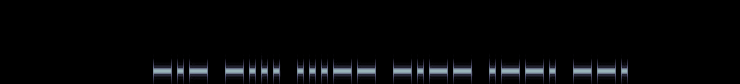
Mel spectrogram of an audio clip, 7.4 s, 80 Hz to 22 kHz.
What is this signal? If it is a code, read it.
Morse code, heard as a keyed tone, about 19 wpm, 700 Hz. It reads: KB3YPG
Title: Speed Racing - USA Call Signs 17wpm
